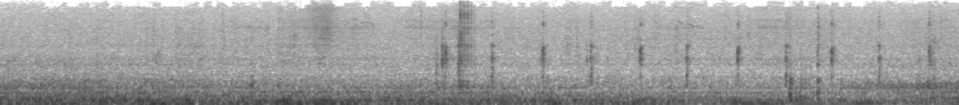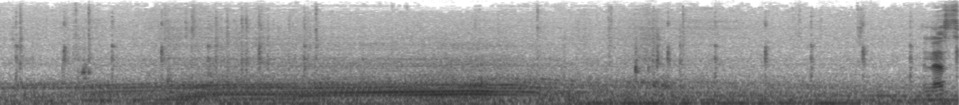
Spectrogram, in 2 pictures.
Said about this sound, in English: And that's the turbos working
